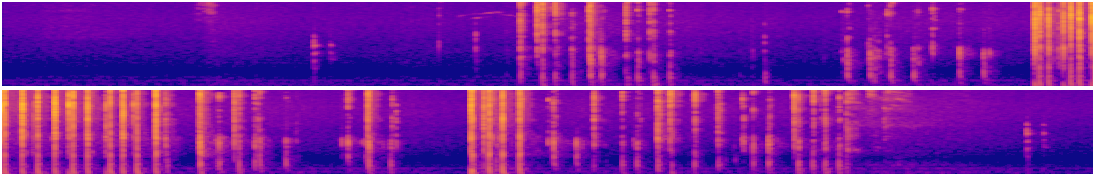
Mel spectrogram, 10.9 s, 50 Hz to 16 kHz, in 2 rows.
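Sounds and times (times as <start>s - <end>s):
fast typing on a keyboard: 2.6s - 3.4s, 4.2s - 9.8s.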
